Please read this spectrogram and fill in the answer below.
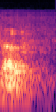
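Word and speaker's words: Bogh: Boat. Well, she's going to introduce herself, so I'll learn how to pronounce her name properly. – I know. Right? – It's Boat.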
